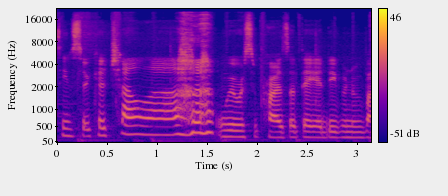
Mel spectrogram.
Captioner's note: chuckles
